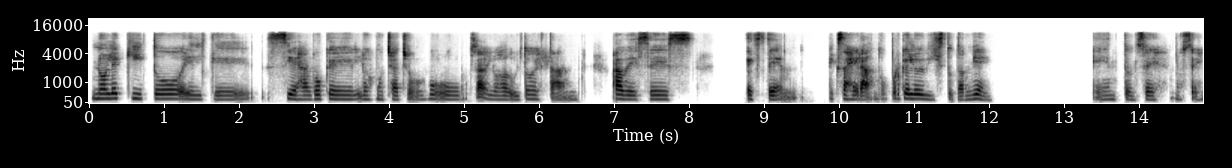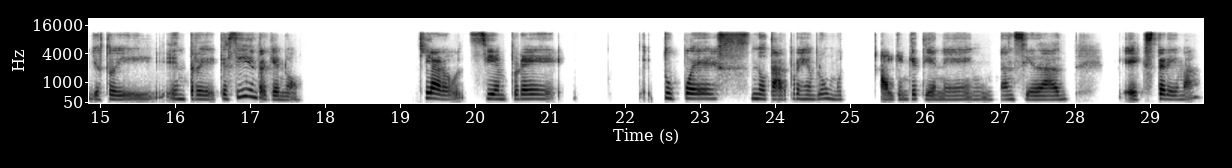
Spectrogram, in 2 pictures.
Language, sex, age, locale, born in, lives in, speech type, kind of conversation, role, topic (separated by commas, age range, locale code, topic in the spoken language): Spanish, female, 30-34, es-VE, Venezuela, United States, conversation, unstructured, none, ¿Crees que hoy en día se exagera la ansiedad?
